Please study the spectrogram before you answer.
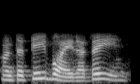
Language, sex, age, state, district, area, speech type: Nepali, female, 30-45, West Bengal, Kalimpong, rural, conversation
